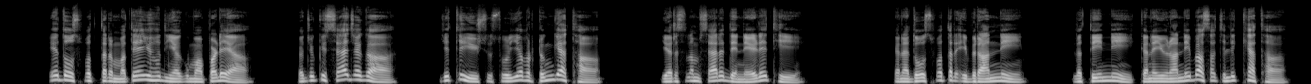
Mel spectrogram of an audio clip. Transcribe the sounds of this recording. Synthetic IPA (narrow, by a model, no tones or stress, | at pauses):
eːd̪oːspɐt̪ːəɾmɐt̪jãjɐɦuːd̪ɪjãɡʊmãpɐɽeja̰ | kɐd͡ʒoːkisɛd͡ʒɐɡa | d͡ʒɪt̪ʰːujiːsusʊɽɪjap̬ɐɾʈʊ̃ŋɡejat̪ʰa̰ | jɐɾusləmsɛːɾed̪eneːɽet̪ʰi | kɐnɛd̪oːspɐt̪ːəɾɪbɾaːnːi | lɐt̪iːnikɐnɛjuːnaːnːibʱaːsat͡ʃlɪkʰːjat̪ʰa̰ː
